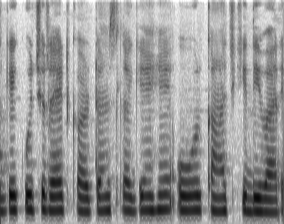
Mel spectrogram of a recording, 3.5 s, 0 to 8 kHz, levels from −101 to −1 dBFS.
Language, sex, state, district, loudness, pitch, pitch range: Hindi, female, Haryana, Rohtak, -16 LUFS, 190 Hz, 180-195 Hz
